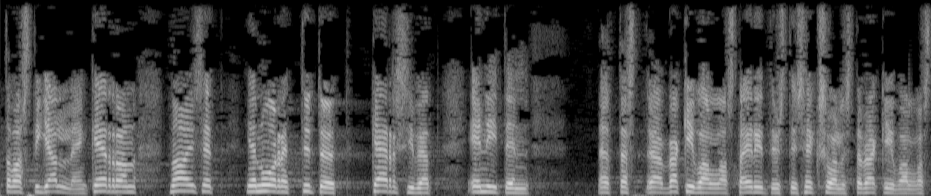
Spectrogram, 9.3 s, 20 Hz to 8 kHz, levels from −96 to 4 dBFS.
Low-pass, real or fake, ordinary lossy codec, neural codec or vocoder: none; real; none; none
